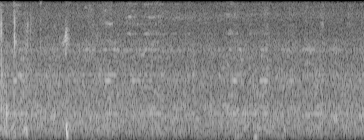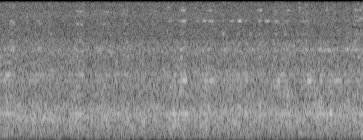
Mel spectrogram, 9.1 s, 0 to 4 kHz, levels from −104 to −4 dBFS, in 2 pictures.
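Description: From 0.12 to 2.83 s, 3.07 to 4.63 s and 4.8 s to the end, a delayed copy of the speech trails it by 0.32 to 0.33 s, likely an echo leak from a far-end loudspeaker. It is a distinct repeat rather than a smooth reverb tail, roughly 10 dB down at first and louder from 4.8 s, all within the narrow band below 4 kHz.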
